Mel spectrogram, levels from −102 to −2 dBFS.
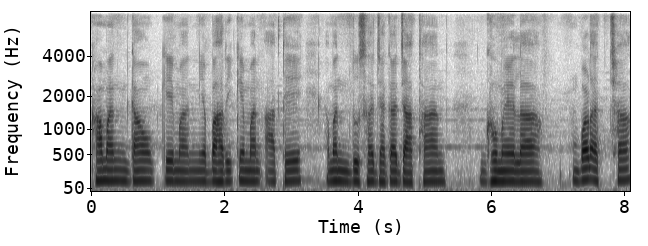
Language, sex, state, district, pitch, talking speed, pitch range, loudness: Chhattisgarhi, male, Chhattisgarh, Rajnandgaon, 130 Hz, 125 wpm, 125-130 Hz, -17 LUFS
